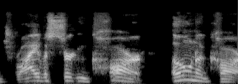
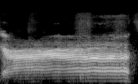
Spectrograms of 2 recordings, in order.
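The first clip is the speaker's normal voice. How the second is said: long, held groan of dread; hammed-up "ahhh" held on one note; drawn-out groan; 4 dB louder than usual. Business coach mimics dreading an unhappy client's call, mock groan.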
